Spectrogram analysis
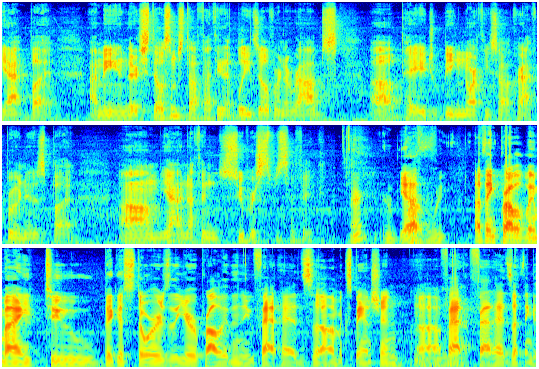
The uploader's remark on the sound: Live From Nostalgia Brewing Company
